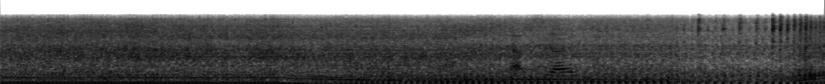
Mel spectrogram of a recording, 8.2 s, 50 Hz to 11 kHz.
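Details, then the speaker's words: Mountfield 533 self-propelled petrol mower, RM55 OHV 160cc engine, started on choke: starts first pull and runs smoothly, pitch dropping slightly as it settles off choke into an even, steady beat; healthy. "Start it on choke. It's here. The lever comes in like that. Quite easy to pull. Starts first time."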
